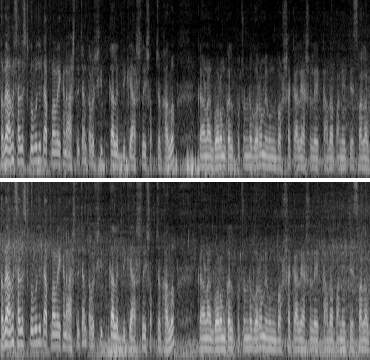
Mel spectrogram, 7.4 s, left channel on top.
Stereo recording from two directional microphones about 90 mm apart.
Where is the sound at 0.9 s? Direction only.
45° left (ahead or behind).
